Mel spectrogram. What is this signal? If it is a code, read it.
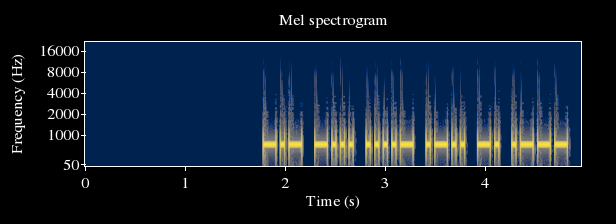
Morse code, heard as a keyed tone, about 28 wpm, 700 Hz. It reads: KB4LNJ
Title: USA Call Signs - 6 Characters - Repeated 3x - 28wpm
